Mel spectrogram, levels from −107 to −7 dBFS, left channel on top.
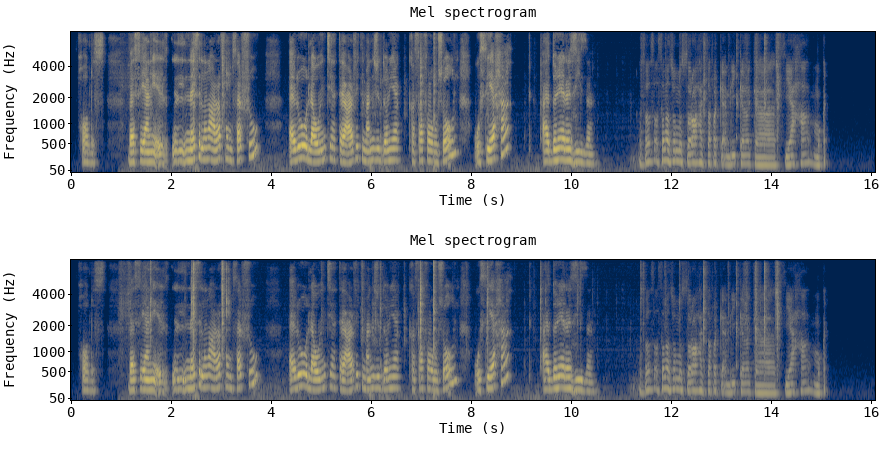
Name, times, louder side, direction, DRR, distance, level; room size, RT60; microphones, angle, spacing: voice 1, 0.2-0.6 1.1-3.8 4.4-8.8 9.4-10.5, left 5 dB, 75° left, 0.7 m, -33 dB
sound 1, 0.9-14.2, right 5 dB, 70° right, 1.6 m, -50 dB
voice 2, 11.4-15.1, left 3 dB, 25° left, 0.4 m, -45 dB
5.4 x 2.7 x 3.4 m
head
